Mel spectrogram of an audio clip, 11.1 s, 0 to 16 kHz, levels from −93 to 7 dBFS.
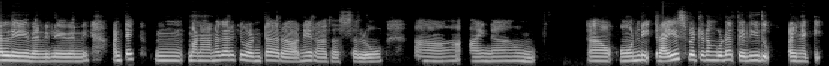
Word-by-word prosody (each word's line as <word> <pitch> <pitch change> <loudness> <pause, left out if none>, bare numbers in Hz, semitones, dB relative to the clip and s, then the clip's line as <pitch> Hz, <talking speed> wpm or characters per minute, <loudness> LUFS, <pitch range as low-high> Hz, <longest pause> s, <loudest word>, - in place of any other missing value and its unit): లేదండి. 195 -4 +3
లేదండి. 190 -1 -1 0.4
అంటే 225 +5 +3 0.4
హ్మ్, 220 -1 -2 0.2
మా 220 - +2
నాన్న 210 +1 -4
గారికి 245 +1 0
వంట 205 +1 -1 0.2
రానే 195 +4 -2
రాదు 180 -1 -6
అస్సలు. 175 0 -3 0.6
ఆహ్, 200 0 -8 0.2
ఆయన 195 0 -6 1.4
ఆహ్, 200 -1 0 0.2
ఓన్లీ 225 +4 +3 0.2
రైస్ 245 +9 +6
పెట్టడం 240 -1 +6
గూడా 250 +3 +4
తెలీదు 220 +1 +3 0.3
ఆయనకి. 195 -3 -3
205 Hz, 110 wpm, -19 LUFS, 190-225 Hz, 1.4 s, రైస్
